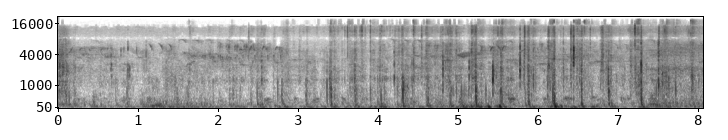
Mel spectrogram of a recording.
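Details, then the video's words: Horses eating hay, fed while waiting for the grass to improve: steady low crunching and munching with dense irregular bites, growing louder and sharper toward the end. "The relaxing sound of horses eating"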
